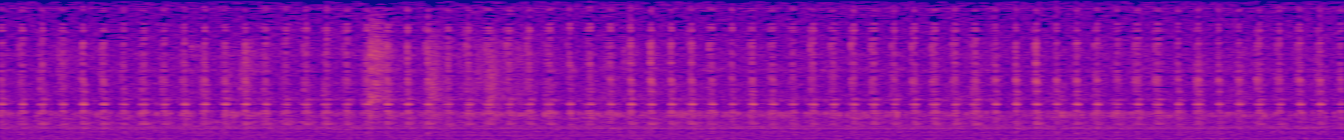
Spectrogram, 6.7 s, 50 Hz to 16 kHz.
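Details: Cooler Master Real Power Pro 550W PC power supply running, rapid fairly regular ticking/clicking over a steady electronic hum.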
